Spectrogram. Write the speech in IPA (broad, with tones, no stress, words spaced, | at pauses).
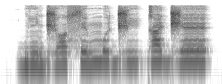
ɡ͡bĩ˨d͡ʒɔ˨˦ se˧mo˦ d͡ʒi˧ɡa˦d͡ʒɛ˦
